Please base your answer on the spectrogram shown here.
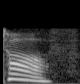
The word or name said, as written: toff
